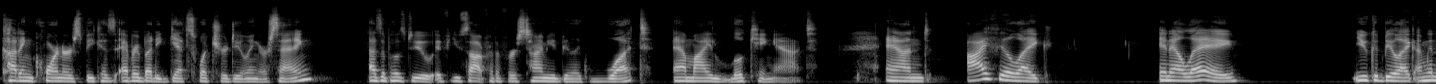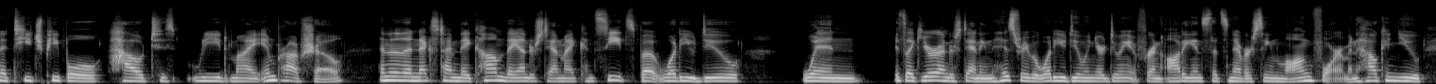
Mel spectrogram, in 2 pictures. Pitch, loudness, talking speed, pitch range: 150 Hz, -19 LUFS, 195 wpm, 140-165 Hz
